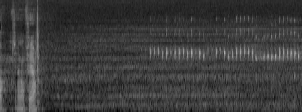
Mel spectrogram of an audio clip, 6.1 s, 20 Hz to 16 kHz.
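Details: BMW E30 ventilation blower running: a rhythmic high chirp repeats several times a second over a quiet fan hum.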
